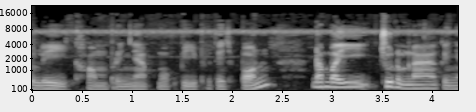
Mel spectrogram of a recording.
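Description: A voice talking without pause, over a faint steady high-pitched tone.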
